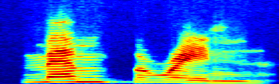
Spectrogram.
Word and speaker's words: membrane: All right, so you still putting the stress on the first syllable. So try to remember to put the stress on the second syllable for the membrane.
